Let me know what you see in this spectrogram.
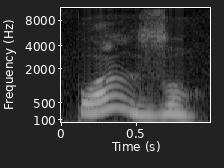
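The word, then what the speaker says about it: poison: দেখুন এখানে এই যে এই শব্দটা আছে না, এটা হলো পে ও ই এস ও এন, উচ্চারণ হয়েছে পোয়া জো। এই যে এখানে হয়েছে জো, কেন জো হয়েছে? এস এর আগে একটা ভয়েল এবং পরে একটা ভয়েল।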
